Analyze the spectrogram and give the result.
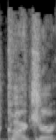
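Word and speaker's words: Kaercher: cannabis Insurance Services is spelled k a e r c h e r that's carer insurance we have worked with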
